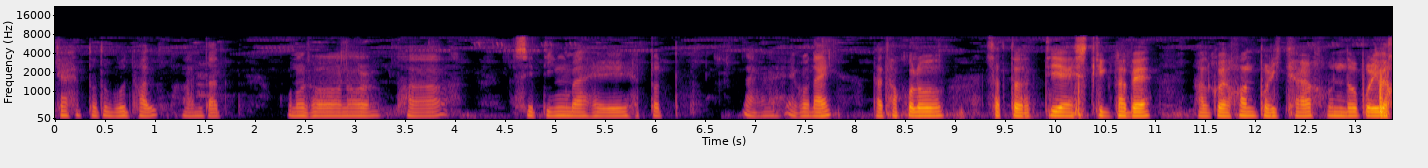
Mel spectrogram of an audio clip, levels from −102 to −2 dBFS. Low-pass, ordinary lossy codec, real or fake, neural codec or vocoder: 7.2 kHz; MP3, 48 kbps; real; none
